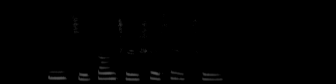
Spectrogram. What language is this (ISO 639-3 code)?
zho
